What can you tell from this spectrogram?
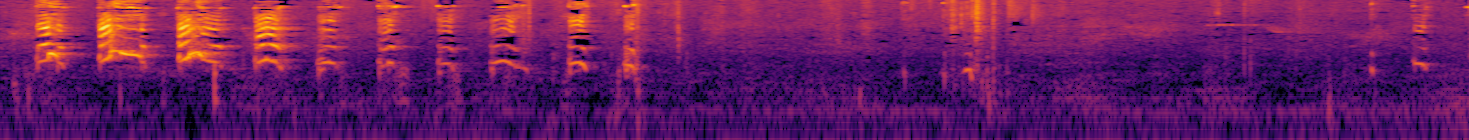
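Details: Newborn Labrador Retriever puppies giving a short burst of high arched squeaks and whimpers that fade over three seconds, followed by near quiet with faint rustling and a few isolated soft squeaks.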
